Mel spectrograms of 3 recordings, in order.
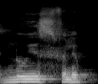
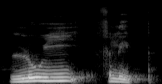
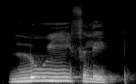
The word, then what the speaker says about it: Louis Philippe: is commonly mispronounced as luis philip but the right pronunciation is louis philippe the s at the end of louis is silent and the philip should be stretched it's philippe it's a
